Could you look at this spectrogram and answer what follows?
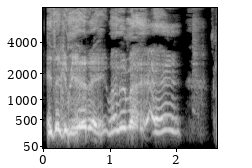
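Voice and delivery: mocking how he talks on the show; mock weird voice. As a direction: parody of a strange affected voice. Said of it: "Why is he talking like that?".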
